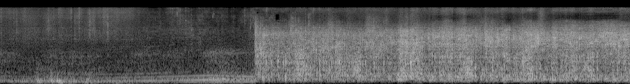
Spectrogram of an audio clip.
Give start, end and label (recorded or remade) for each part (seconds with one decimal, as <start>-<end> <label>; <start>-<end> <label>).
0.0-1.5 remade; 1.5-3.1 recorded; 3.1-6.3 remade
